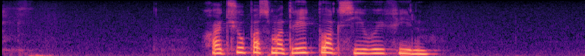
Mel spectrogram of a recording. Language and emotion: Russian, neutral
